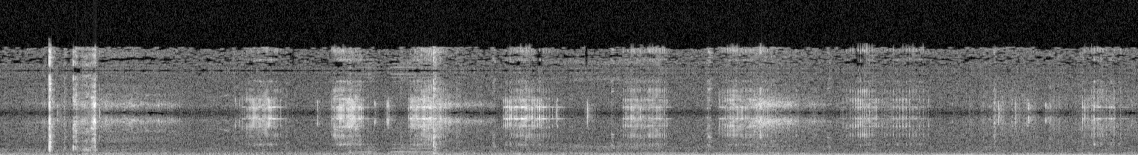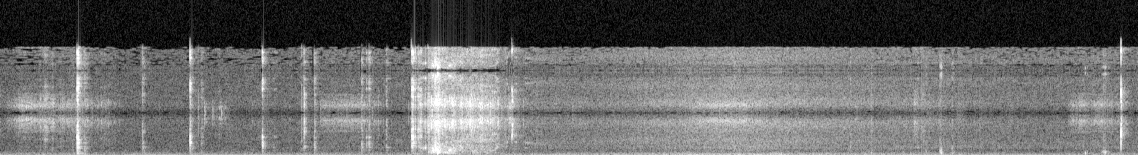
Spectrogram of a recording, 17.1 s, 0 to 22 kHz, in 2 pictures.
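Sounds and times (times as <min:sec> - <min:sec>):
splash in river water: 0:11.7 - 0:12.4.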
